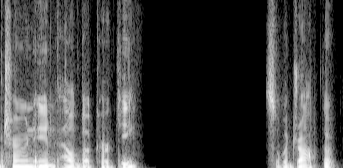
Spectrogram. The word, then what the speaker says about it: Albuquerque: Albuquerque, 4 syllables.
